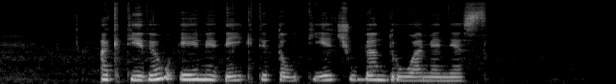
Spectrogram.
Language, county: Lithuanian, Vilnius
